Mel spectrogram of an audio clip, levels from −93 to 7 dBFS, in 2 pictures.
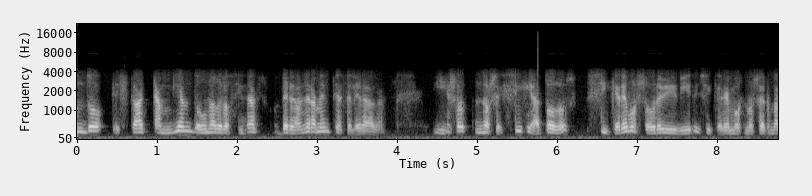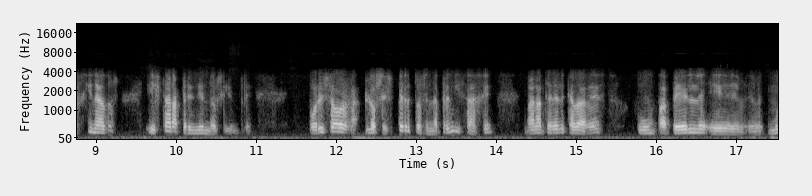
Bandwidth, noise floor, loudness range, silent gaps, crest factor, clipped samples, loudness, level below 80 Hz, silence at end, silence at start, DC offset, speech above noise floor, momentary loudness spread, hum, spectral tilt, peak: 4.4 kHz; -51 dBFS; 3 LU; none; 18 dB; under 0.1%; -20 LUFS; -50 dBFS; 0 s; 0 s; under 0.1%; 31 dB; 12 LU; none; -7.5 dB/octave; -2 dBFS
